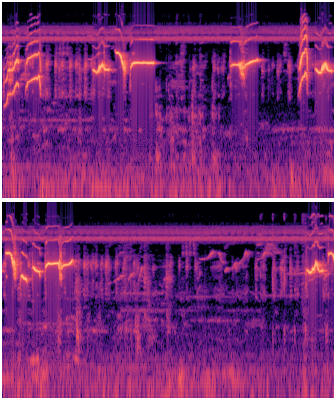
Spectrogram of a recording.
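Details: Short bursts of song from an oriental magpie-robin between afternoon and dark, bright whistled slurs and sharp rising notes in clusters separated by long quiet gaps, a steady high whine in the background.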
